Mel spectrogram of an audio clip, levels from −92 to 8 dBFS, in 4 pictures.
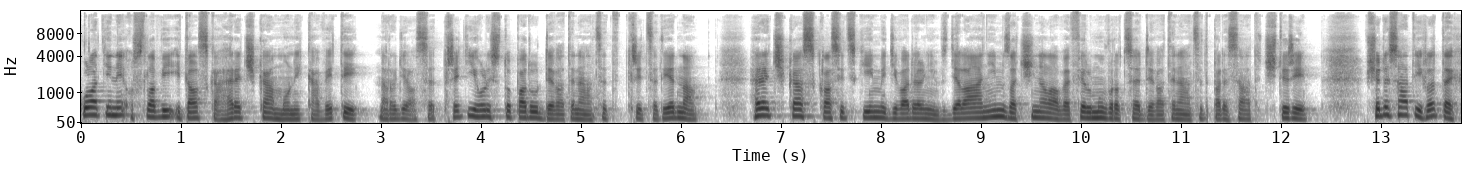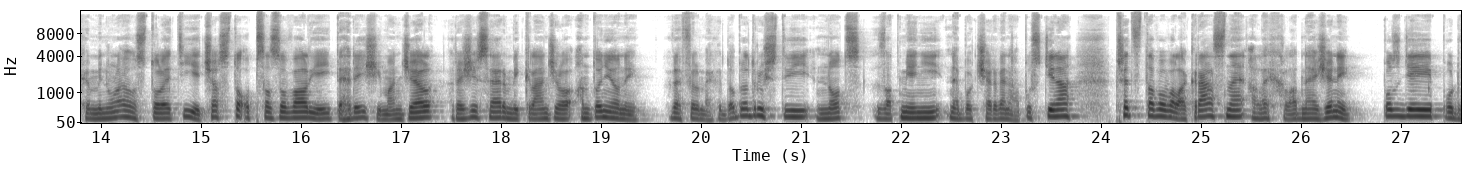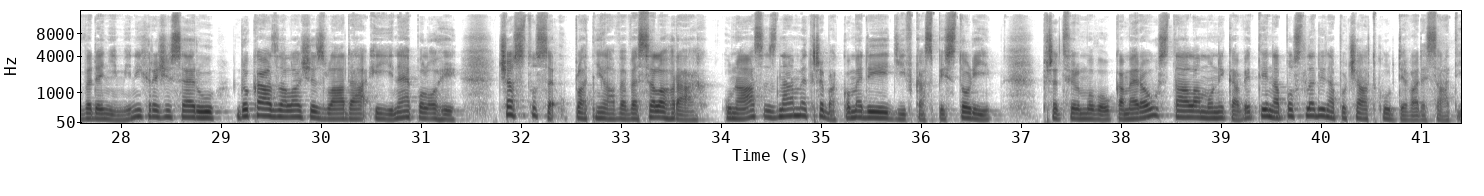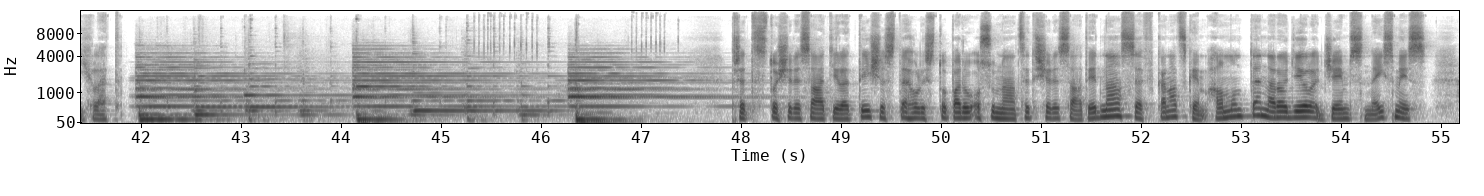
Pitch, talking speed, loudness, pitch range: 140 Hz, 105 wpm, -21 LUFS, 120-165 Hz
